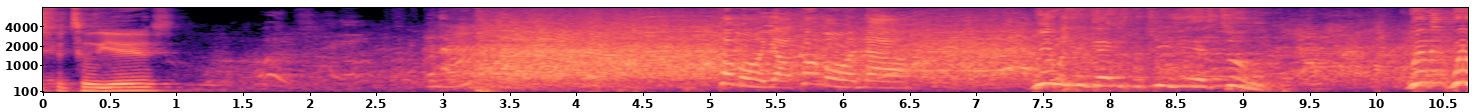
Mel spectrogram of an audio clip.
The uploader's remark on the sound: Live From Atlanta. ATLANTA, you brought the heat to Dead Ass Live at the Variety Playhouse. They wanted to find the ideal couple in the audience that night.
